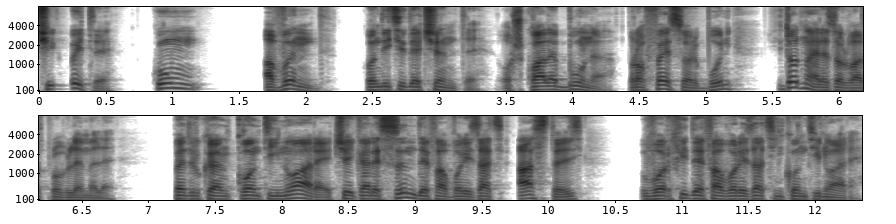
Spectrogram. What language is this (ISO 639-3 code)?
ron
